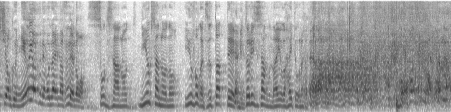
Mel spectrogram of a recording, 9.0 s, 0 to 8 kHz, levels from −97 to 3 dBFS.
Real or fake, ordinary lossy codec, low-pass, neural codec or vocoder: fake; none; none; codec, 16 kHz, 8 kbps, FunCodec, trained on LibriTTS, 25 frames a second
